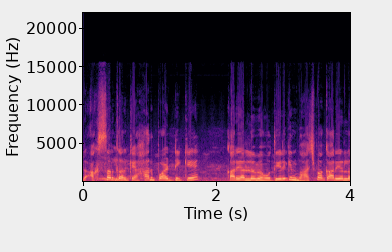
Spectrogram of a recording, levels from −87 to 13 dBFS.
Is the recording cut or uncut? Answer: uncut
